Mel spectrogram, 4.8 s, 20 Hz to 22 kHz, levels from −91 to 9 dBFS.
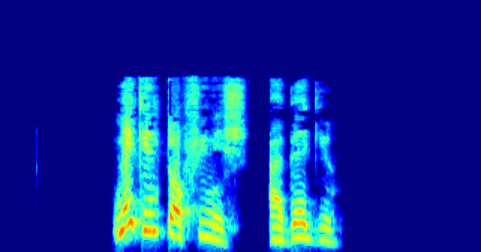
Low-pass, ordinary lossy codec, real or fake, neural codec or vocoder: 7.2 kHz; MP3, 32 kbps; fake; codec, 16 kHz, 8 kbps, FreqCodec, smaller model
